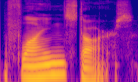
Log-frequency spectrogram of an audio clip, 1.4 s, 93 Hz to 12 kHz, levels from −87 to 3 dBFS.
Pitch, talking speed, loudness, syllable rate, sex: 125 Hz, 130 wpm, -15 LUFS, 2.2 syllables/s, male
